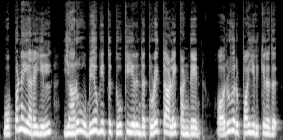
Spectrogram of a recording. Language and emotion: Tamil, disgusted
